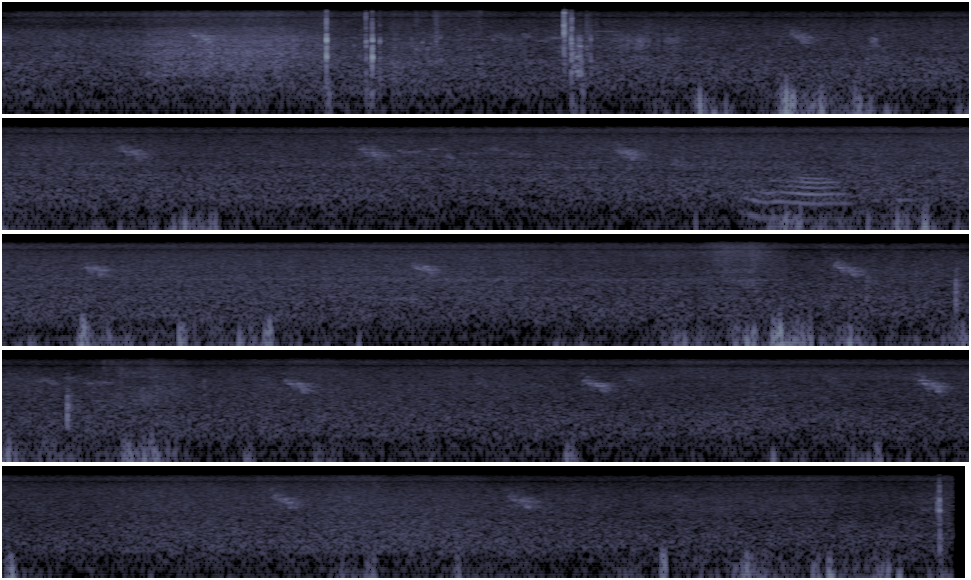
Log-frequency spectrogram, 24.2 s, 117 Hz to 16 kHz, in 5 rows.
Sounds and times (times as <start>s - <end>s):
Outside, rural or natural: 0.0s - 24.1s.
